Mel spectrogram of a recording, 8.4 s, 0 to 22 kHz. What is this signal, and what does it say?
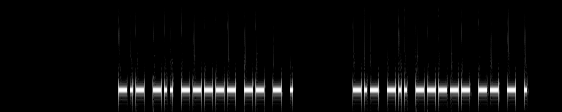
Morse code, heard as a keyed tone, about 27 wpm, 700 Hz. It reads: KD0MTE KD0MTE
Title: USA Call Signs - 6 Characters - Repeated 2x - 28wpm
